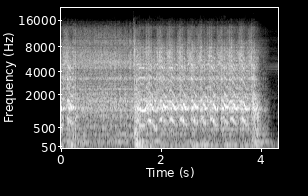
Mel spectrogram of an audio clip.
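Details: 1974 Plymouth Duster, slant six with 904 transmission, sitting since 1987: the starter spins the engine with a quick, even whirr for about four seconds but it never fires. Spark is present; a stuck fuel pump is suspected, not confirmed.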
